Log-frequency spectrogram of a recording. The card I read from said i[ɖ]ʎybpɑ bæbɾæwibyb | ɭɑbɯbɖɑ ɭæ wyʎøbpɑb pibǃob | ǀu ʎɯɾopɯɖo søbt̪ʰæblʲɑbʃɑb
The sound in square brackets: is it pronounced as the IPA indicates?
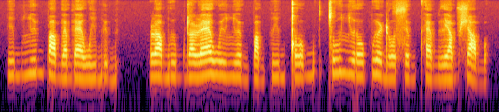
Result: no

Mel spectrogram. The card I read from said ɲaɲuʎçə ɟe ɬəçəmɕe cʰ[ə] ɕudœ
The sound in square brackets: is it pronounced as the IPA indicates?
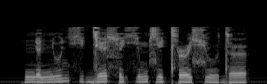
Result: no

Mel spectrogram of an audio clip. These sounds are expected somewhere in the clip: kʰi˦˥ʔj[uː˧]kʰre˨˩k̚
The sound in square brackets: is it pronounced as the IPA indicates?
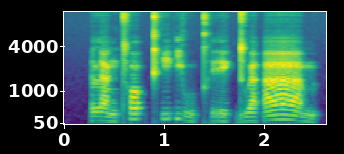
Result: no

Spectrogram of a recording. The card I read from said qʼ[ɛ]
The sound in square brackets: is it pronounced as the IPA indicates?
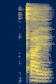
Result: no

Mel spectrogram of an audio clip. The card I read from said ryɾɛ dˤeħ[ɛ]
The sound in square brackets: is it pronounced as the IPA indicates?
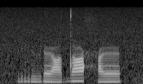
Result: yes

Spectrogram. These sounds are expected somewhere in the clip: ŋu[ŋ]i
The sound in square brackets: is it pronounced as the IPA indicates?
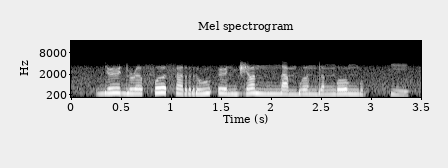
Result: no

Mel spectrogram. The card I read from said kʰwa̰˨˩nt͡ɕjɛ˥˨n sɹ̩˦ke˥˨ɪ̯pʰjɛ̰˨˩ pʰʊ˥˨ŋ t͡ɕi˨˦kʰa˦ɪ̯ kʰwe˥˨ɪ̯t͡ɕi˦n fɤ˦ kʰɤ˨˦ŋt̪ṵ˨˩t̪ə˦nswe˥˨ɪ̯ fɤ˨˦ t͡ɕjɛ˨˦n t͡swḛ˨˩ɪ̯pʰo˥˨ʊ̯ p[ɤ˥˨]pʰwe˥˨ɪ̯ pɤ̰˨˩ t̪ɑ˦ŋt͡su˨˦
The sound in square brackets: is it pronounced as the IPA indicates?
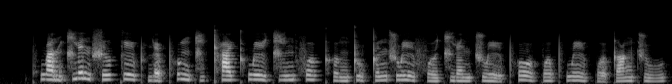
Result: yes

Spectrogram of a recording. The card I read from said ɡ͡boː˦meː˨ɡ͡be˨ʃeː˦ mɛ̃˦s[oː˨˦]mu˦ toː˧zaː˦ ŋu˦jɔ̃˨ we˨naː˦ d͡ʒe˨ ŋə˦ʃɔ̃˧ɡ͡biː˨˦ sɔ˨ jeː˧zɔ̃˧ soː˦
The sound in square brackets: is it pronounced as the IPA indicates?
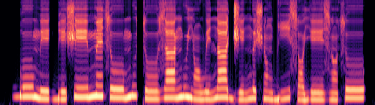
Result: no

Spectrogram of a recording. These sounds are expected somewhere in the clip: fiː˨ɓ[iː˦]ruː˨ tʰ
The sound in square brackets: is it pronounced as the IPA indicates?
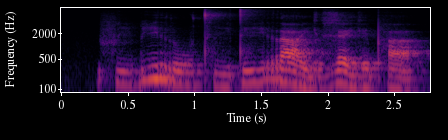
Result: yes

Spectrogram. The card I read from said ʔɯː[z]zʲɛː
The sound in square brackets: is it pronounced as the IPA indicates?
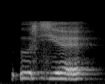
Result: no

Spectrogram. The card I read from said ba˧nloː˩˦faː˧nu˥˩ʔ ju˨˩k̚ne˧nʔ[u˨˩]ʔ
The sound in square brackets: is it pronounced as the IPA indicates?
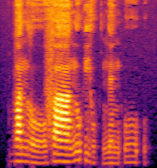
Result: no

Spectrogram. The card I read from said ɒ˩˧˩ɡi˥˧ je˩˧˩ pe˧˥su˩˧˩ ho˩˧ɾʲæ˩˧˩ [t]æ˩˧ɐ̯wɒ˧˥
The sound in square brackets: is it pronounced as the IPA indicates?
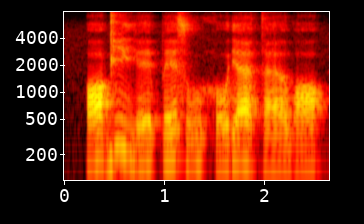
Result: yes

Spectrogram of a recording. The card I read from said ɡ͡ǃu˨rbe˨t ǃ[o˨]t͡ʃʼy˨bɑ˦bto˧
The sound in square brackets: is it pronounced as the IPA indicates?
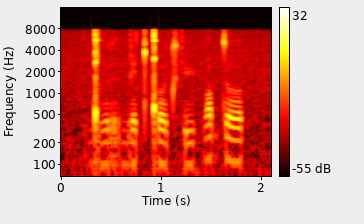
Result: yes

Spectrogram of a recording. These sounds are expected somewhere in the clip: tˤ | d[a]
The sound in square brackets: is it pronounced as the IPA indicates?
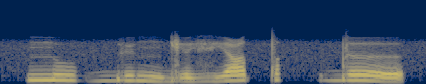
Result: no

